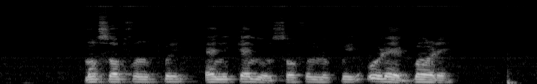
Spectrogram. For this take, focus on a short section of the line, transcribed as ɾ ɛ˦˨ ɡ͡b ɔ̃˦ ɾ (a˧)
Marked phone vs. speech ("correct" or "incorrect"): incorrect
